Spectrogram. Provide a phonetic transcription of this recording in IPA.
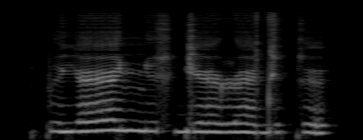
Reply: p i j ɛː ɲ i x ɡʲ ɛː ɭ ɛ d i k ɪ

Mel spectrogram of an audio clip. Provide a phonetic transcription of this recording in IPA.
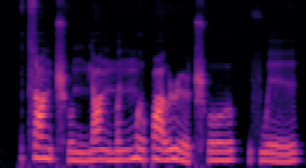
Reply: t͡s ɑ˥˩ ŋ ʈ͡ʂʰ ʊ˨˩ ŋ m j ɑ˥˩ ŋ m ə˧˥ n m ɤ˧˥ p ɑ˧˥ ʊ̯ ɻ ɻ̩˨˩ ʈ͡ʂʰ o˥ ʊ̯ | f w e˨˩˦ ɪ̯

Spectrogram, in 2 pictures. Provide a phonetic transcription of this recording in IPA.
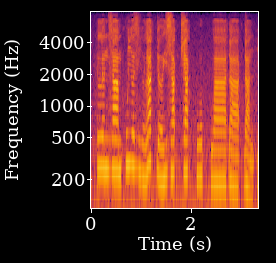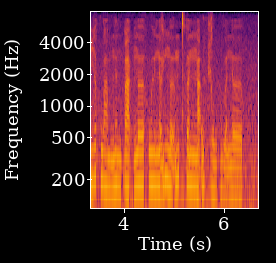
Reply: l ə˧ n z a˧ m h w i˧ ə̯ z i̤˨˩ ə̯ l a˦˥ t̚ ɗ əː˨˦ j z a˦˥ k̚ t͡ɕ a˦˥ k̚ h w o˦˥ k̚ h w aː˧ ɗ aː˨˩ k̚ ɗ a˧˩ n ʔ i˨˦ ə̯ k w a̤˨˩ m n ə̤˨˩ n ɓ a˨˩ k̚ ŋ əː˧ h w ɨ˧ n ə̰˧˥ j ŋ ə̰ː˧˥ m t̪ʰ ə˧ n ŋ a̰˧˥ w t͡ɕ o̤˨˩ w ɓ u˧˩ ə̯ n əː˨˩ p̚

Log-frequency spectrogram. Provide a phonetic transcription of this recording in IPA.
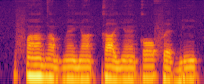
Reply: f ã˧ d ã˨ b ɛ̃˨ j ã˨ k a˨ j ɛ̃˨ k ɔ˧ f ɛ˨ ɡ͡b ĩ˧

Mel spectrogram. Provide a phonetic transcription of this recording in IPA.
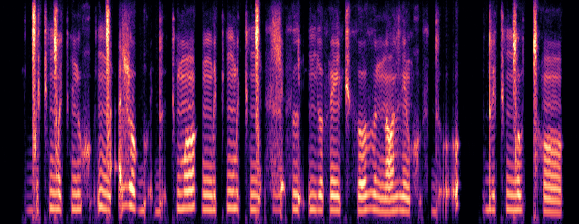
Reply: ɡ͡ǀ ɪ t͡ʃ ŋ͡ǀ u t͡ʃ n ʊ xʷ ḛ ŋ͡ǀ a̰ ɮ o ɡʷ ḛ d o̰ t͡ʃ m õ | ŋʷ e t͡ʃ ŋ͡m o t͡ʃ ŋ͡ǀ ḛ θ ɮ ɛ̰ θ l ḭ ɲ ʊː θ ẽː t͡ʃ θ o ð o n ɔ̃ z ẽ xʷ ɛ̰ θ d o̰ | d ʊː t͡ʃ ŋ͡ǀ u ǀʰ õ

